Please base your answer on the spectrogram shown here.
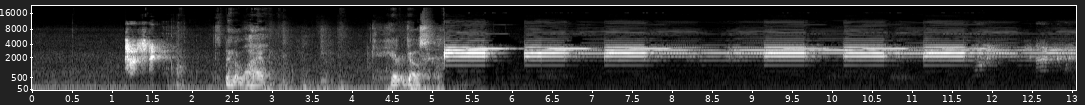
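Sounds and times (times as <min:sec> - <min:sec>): smoke alarm beeping: 0:05.2 - 0:13.0.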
